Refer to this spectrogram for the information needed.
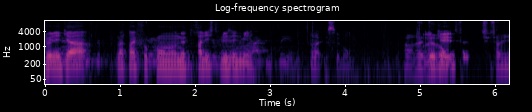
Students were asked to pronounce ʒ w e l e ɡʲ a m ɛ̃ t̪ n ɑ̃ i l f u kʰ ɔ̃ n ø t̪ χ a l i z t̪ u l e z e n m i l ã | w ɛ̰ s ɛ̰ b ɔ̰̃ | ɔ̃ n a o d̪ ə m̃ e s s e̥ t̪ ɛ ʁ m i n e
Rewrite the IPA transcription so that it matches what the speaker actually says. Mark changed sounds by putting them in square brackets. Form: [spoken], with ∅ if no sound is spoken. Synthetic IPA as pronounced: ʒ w e l e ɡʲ a m ɛ̃ t̪ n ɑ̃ i l f [o] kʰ ɔ̃ n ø t̪ χ a l i z t̪ u l e z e n m i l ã | w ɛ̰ s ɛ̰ b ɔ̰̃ | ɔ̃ n a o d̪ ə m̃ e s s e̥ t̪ ɛ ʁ m i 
